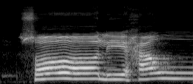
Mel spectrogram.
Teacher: Tanwin bertemu dengan wawu. Cara bacanya masuk ke wawu disertai dengung 2 ketuk. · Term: idgham bi gunnah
